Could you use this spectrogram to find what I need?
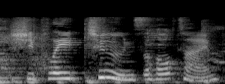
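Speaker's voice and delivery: usual speaking voice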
